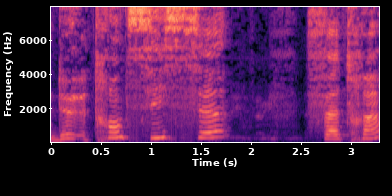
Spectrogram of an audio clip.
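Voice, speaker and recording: A woman speaks with a southern French accent. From southern France, near Béziers, Hérault. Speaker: visual artist, scrapbooker. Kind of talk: casual craft tutorial talk to camera.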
